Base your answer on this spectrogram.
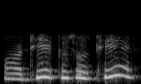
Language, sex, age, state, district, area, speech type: Kashmiri, female, 18-30, Jammu and Kashmir, Bandipora, rural, conversation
